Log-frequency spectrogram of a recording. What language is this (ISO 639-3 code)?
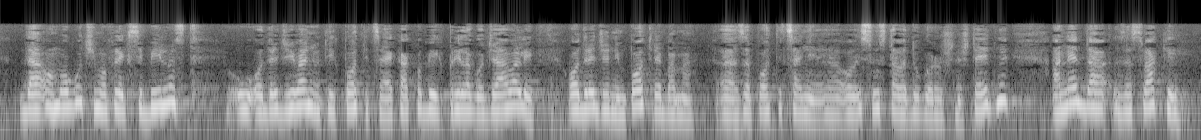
hrv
